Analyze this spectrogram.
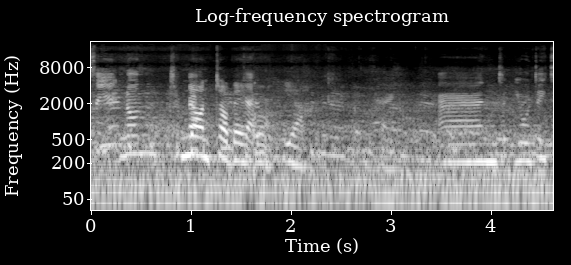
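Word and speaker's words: Nontobeko: Non-Tobago, yeah.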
